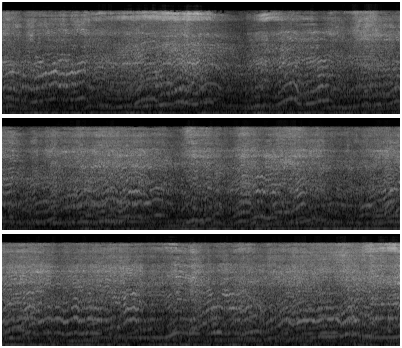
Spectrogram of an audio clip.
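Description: Race cars lapping a short track during a race, a continuous dense roar of several engines revving and droning past, loud and steady with a faint announcer voice under it.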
